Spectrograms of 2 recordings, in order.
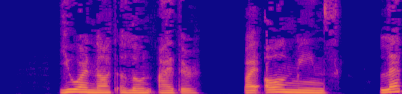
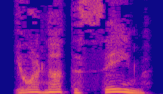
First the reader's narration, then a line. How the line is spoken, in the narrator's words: she whispered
